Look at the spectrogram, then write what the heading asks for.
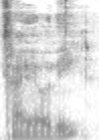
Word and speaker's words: coyote: Well, The English pronunciation is heard both as a 2-syllable word with the final E silent and as 3 syllables with the final E pronounced, with a tendency for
